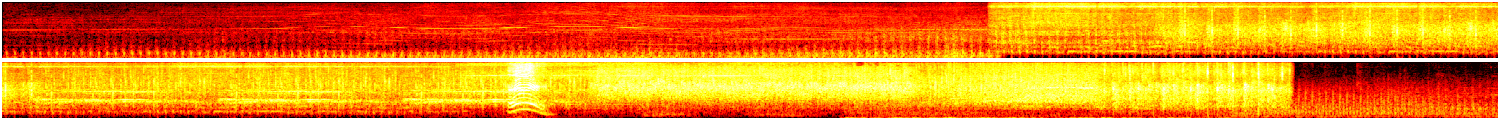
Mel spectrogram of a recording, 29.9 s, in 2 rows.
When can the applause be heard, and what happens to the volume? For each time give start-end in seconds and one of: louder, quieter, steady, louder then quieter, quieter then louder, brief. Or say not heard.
11.5-27.9 louder.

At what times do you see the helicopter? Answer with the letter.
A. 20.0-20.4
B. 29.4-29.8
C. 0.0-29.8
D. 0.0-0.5
C.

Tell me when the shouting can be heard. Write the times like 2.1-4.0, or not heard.
20.0-20.4.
